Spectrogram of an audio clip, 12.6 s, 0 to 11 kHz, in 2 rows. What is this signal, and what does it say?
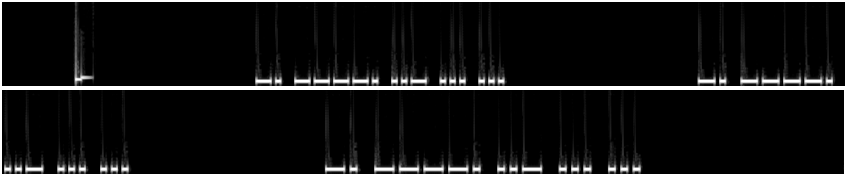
Morse code, heard as a keyed tone, about 30 wpm, 700 Hz. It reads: N9USS N9USS N9USS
